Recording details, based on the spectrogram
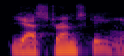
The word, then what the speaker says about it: Yastrzemski: Number nine, how do you say his name? Carl Yastrzemski. – Yeah, Yastrzemski.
